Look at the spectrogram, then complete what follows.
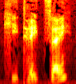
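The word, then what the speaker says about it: Ki Teitzei: This is Parashat Ki Teitze. It's pronounced Teitze. Say ki, like a key that you put in a lock. And then Teitz, T-A-T-E-S. And then the word say, Ki Teitze.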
